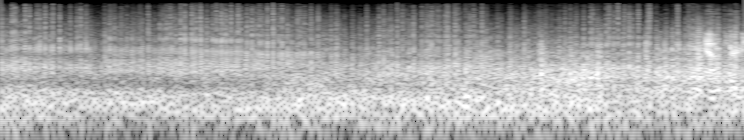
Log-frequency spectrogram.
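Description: Rocket boosters fire during a space probe launch, with three boosters burning at full thrust. The roar is loud, steady and broadband, and it carries on without a break for the whole span.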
